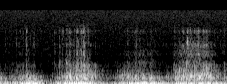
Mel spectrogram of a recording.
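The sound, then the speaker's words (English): A jet boat engine, the Shooting Star racing at an aqua jet boat race on Mars on ordinary fuel, sputters and chugs, its loud low rumble surging in four uneven bursts with brief dips between, never settling into a smooth roar. “The driver is filling up the tank with ordinary fuel.”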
